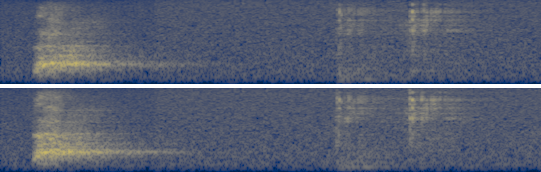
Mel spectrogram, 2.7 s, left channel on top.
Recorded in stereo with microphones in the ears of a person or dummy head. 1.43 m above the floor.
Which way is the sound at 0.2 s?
60° right (ahead or behind).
